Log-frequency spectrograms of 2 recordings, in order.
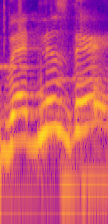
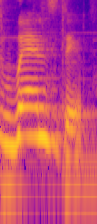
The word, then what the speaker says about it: Wednesday: For example, it's not Wednesday, it's Wednesday.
